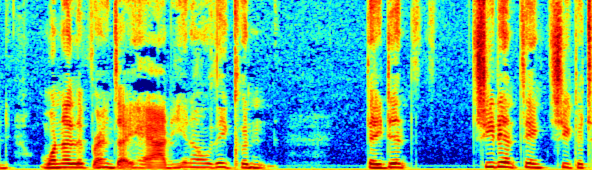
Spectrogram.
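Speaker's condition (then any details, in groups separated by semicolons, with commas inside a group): Cerebral palsy; walking sometimes hard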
